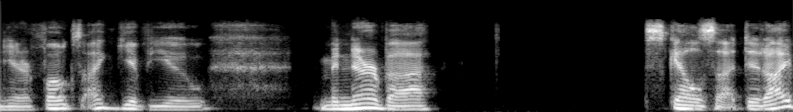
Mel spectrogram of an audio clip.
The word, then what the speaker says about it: Minerva Scelza: Folks, I give you Manurva Skeleza. Did I pronounce that right?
